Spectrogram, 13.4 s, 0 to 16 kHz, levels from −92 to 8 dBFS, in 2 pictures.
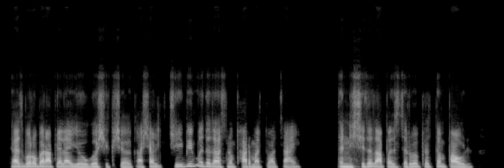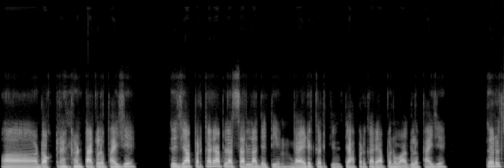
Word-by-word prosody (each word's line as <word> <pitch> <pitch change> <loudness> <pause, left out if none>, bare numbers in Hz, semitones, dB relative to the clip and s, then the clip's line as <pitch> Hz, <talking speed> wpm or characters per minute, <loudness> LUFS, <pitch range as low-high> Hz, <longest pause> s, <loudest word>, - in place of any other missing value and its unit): त्याचबरोबर 160 +1 +3
आपल्याला 150 0 +3
योग 135 0 +1
शिक्षक 130 0 -5
अशांची 150 +5 -3 0.2
मदत 175 -5 0
असणं 140 0 +1
फार 140 0 +2
महत्त्वाचं 130 +1 -3
आहे. 130 +2 -4 0.6
तर 155 - +3
निश्चितच 155 +4 +1
आपण 140 -1 +3
सर्वप्रथम 145 +3 -2
पाऊल, 130 -1 +4 0.5
अ, 125 -1 +2
डॉक्टरांकडून 135 +3 +1
टाकलं 145 +1 +3
पाहिजे. 135 +3 0 0.5
ते 145 - +2
ज्या 145 +2 +4
प्रकारे 170 +4 +2
आपल्याला 155 -4 +3
सल्ला 135 -1 +3
देतील, 130 -1 -4 0.2
गाईड 130 +3 +3
करतील, 130 -2 -5
त्याप्रकारे 135 +1 -1
आपण 135 +2 -1
वागलं 125 +2 -1
पाहिजे. 135 +3 -2 0.6
तरच 175 +1 +1
135 Hz, 145 wpm, -22 LUFS, 130-150 Hz, 0.6 s, पाऊल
